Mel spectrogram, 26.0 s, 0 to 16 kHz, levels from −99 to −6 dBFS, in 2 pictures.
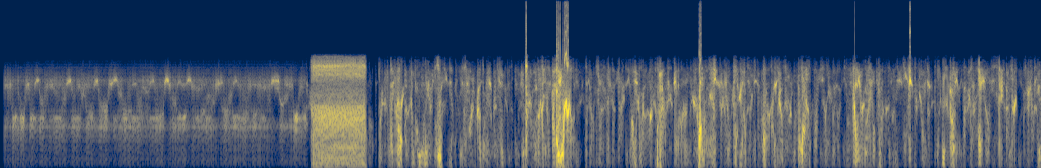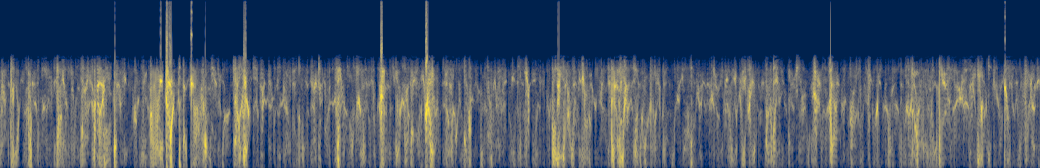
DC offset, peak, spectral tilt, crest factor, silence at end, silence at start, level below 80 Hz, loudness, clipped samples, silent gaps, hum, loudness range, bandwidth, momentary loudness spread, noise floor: under 0.1%; 0 dBFS; -3.5 dB/octave; 20 dB; 0 s; 0.25 s; -48 dBFS; -18 LUFS; 0.3%; none; none; 9 LU; 15.5 kHz; 22 LU; -43 dBFS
